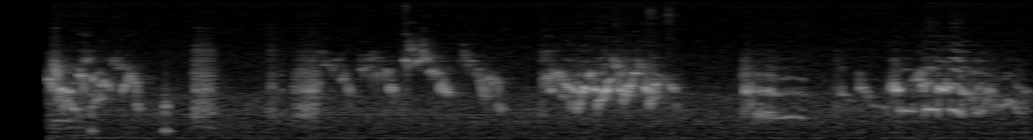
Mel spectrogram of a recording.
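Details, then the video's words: Budgerigars singing: a busy chatter of rapid warbled notes, short chirps and scratchy, creaking phrases in bursts separated by brief pauses. "пение волнистых попугаев,скрип"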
